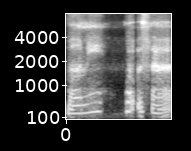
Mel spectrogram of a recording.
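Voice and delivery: audible stage whisper. Retelling what a daughter asked in the tent: imitating a half-whisper. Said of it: "And in a whisper".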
